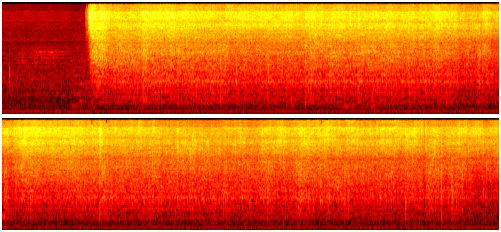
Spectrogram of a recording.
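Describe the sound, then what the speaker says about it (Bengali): Fish pieces fry in hot oil in a pan. A sudden burst of sizzling starts early and settles into a loud, continuous crackling hiss close by, with no one speaking. "এই তেলে আরেকটু তেল দিয়ে বাকি মাছটা ভেজে নেবো"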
